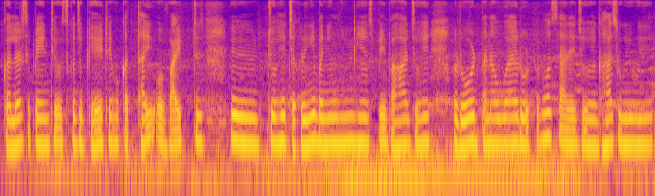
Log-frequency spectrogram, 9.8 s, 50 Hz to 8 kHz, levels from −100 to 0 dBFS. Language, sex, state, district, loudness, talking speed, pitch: Hindi, female, Madhya Pradesh, Bhopal, -14 LUFS, 225 wpm, 175 Hz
